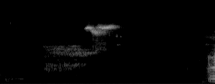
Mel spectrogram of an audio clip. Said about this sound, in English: And there's our parrot. Sorry, folks.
